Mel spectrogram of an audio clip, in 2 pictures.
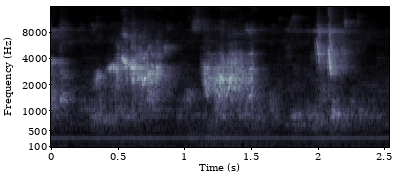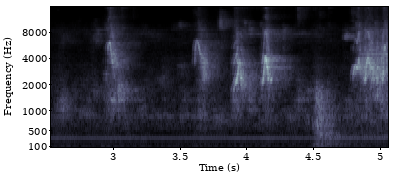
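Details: Brown-throated sunbird, a young bird, in lively chattering ngriwik song used to spur young birds to sing. Rapid bursts of rough, buzzy high notes alternate with brief pauses, with a constant low hum behind.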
